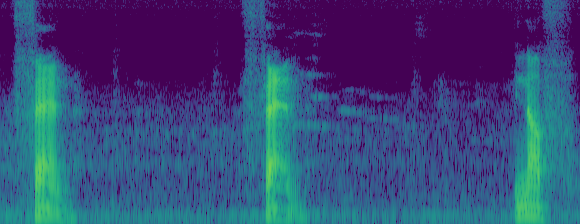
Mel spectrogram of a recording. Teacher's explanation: when I pronounce this sound i touch my lower lip with my upper teeth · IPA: /f/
